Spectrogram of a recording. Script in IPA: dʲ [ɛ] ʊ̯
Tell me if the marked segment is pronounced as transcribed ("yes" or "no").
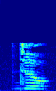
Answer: yes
